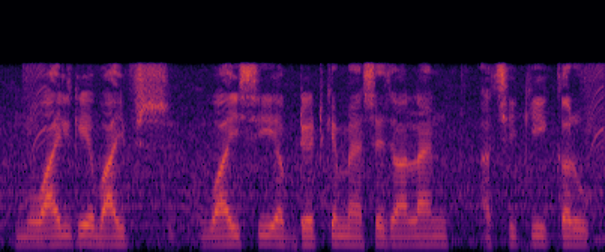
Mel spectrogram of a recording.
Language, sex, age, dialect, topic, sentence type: Maithili, male, 18-24, Southern/Standard, banking, question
